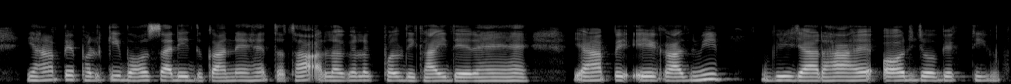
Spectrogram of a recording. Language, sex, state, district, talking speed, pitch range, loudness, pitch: Hindi, female, Uttar Pradesh, Muzaffarnagar, 160 wpm, 180-195 Hz, -22 LUFS, 185 Hz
